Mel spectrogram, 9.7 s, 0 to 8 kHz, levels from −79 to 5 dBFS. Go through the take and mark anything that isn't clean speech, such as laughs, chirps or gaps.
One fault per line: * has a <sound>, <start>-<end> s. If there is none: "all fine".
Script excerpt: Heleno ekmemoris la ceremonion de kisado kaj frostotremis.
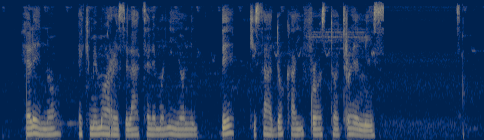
all fine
